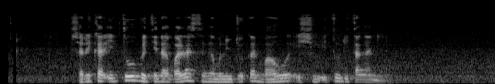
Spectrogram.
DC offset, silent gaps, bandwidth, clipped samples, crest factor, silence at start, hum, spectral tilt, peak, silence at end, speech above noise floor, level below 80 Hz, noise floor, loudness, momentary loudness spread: under 0.1%; none; 11.5 kHz; under 0.1%; 22 dB; 0.15 s; none; -6 dB/octave; -4 dBFS; 0 s; 26 dB; -66 dBFS; -50 dBFS; -25 LUFS; 11 LU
